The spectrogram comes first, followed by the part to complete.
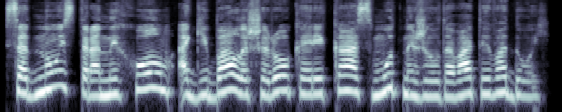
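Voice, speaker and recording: A woman narrating a children's story in an even, expressive reading voice. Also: fairly high pitch, a little fast, dry recording, studio quality. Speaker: audiobook narrator.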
